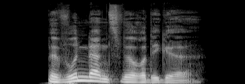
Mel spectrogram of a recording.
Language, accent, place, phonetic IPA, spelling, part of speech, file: German, Germany, Berlin, [bəˈvʊndɐnsˌvʏʁdɪɡə], bewundernswürdige, adjective, De-bewundernswürdige.ogg
- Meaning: inflection of bewundernswürdig: 1. strong/mixed nominative/accusative feminine singular 2. strong nominative/accusative plural 3. weak nominative all-gender singular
